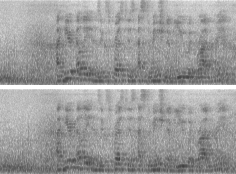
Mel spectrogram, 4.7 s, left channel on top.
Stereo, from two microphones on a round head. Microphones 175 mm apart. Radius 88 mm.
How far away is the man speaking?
About 6 m.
